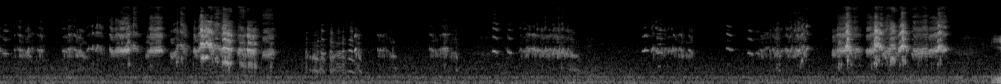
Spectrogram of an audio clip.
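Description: Rainbow lorikeets chattering at close range in runs of short calls, with the loudest bursts about two seconds in and again near the end.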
